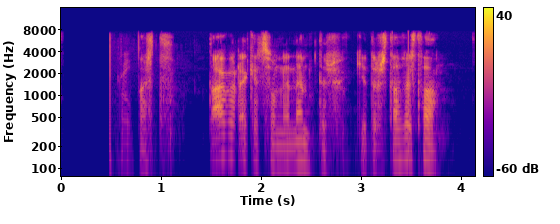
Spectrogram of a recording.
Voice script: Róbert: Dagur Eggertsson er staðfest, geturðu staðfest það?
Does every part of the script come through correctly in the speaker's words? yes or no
no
